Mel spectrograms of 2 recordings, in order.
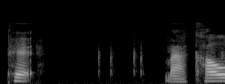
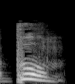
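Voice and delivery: mock explosion; 4 semitones higher, 12 dB louder than usual. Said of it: "a creeper's just gonna drop on my head and go".

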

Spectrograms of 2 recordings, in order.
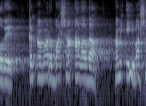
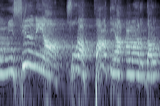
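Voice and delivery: slow, loud, drawn-out shout; booming slow proclamation; 4 semitones higher, 9 dB louder, slower than usual. Acted. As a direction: thunder each word slowly. Rising to peak of sermon. (ধীরে জোরে গর্জন)

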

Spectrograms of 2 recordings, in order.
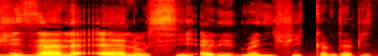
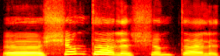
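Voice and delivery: calling out; 8 dB louder, much slower than usual. Acted. Calling the child over.

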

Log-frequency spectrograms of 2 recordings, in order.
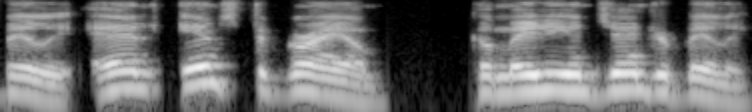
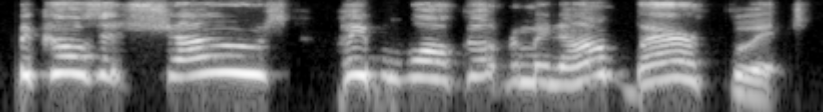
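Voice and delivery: high-pitched, comic exasperation; worked-up; 10 semitones higher, 5 dB louder than usual. Real, not acted. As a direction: protest it, riled up. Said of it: "the one that pisses you off".

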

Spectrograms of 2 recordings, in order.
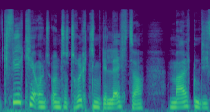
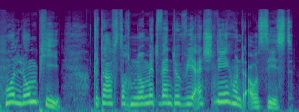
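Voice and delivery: desperate; 10 semitones higher than usual. A narrator's reading. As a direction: plead with the dog in despair. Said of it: "sagte Janet verzweifelt".

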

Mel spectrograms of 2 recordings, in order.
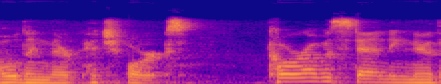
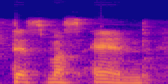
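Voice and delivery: ordinary delivery

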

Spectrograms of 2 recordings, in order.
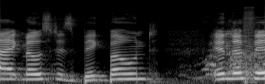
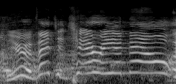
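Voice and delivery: much higher, fast mocking mom voice; mock shrill mom; 14 semitones higher than usual. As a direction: squeak it out like an outraged mom. Mom continues outraged.

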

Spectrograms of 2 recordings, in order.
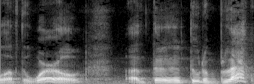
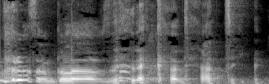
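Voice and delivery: quoting him through laughter; laughing quote; 3 semitones higher, 4 dB louder than usual. Retold or imitated. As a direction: repeat his line while cracking up. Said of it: "He said".

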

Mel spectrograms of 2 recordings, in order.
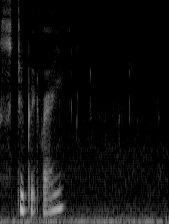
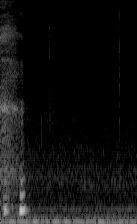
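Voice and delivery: short nervous laugh. Acted. Laughs while being questioned.

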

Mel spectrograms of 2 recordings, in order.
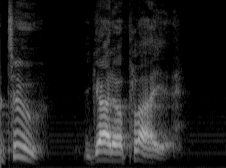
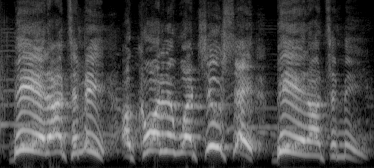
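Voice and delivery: loud, fervent preacher cadence with acted worshipper cries; full-force preaching; 6 semitones higher, 9 dB louder than usual. Pastor stirring the congregation to believe, preaching at full force. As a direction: preach it with rising fire.

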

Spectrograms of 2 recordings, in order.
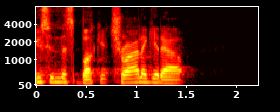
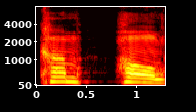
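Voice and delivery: usual speaking voice

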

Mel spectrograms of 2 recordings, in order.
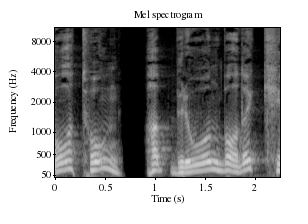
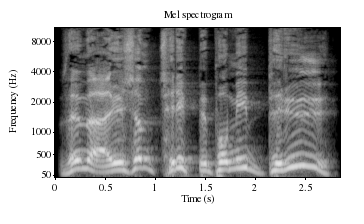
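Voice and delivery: loud troll bellow; troll screaming; 2 semitones higher, 5 dB louder than usual. Acted. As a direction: roar it like an angry troll. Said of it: "skrek trollet".

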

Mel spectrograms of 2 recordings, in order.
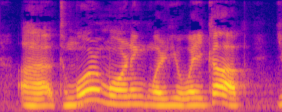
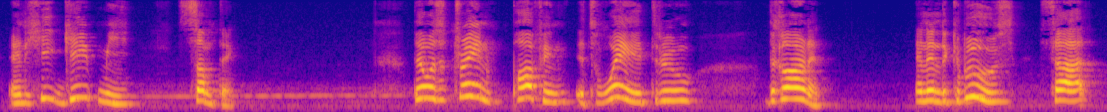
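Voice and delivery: gentle storybook reading voice; reading to children; 2 semitones higher than usual. A narrator's reading. Teacher reading a picture book to young listeners, gentle storytelling.

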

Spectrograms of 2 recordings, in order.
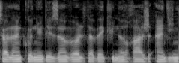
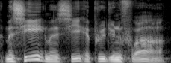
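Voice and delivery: cried out laughing; 5 dB louder, slower than usual. A narrator's reading. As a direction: toss it off gleefully, a touch of laughter. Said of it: "s'écria-t-il en riant". (s'écrier en riant, sans grand éclat)

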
